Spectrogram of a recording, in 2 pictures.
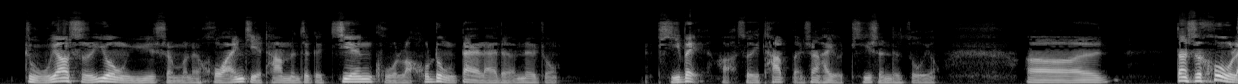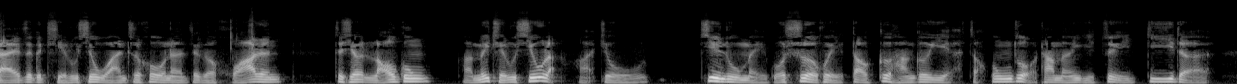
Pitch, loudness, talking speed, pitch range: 100 Hz, -22 LUFS, 215 characters per minute, 90-125 Hz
